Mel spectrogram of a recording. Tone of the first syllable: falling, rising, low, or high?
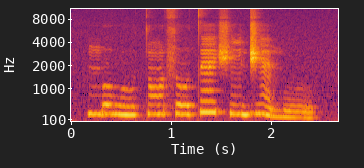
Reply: high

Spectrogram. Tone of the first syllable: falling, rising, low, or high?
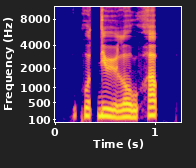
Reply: low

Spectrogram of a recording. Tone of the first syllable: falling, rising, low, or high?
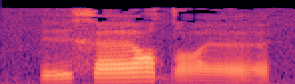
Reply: rising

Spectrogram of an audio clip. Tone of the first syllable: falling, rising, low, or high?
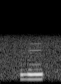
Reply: high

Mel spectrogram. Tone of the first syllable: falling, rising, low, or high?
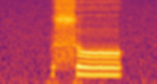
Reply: low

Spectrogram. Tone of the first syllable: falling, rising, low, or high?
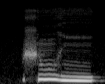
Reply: high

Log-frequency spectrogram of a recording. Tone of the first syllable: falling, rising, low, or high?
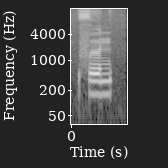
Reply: low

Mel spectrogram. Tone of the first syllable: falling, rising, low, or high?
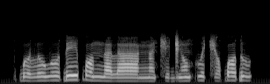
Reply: low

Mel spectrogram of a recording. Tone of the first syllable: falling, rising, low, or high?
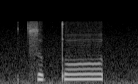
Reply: low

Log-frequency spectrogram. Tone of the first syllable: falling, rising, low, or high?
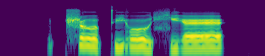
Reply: falling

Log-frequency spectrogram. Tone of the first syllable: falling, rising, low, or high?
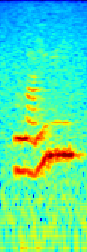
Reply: rising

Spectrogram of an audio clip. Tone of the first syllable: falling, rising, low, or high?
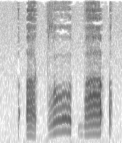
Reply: low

